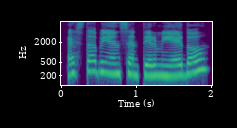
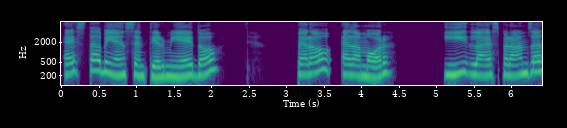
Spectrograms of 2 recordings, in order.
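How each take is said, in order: First: Miedo slurred toward mierdo; first shaky try at miedo, sounding like mierdo; Spanish read slowly, miedo blurred; mispronounced Spanish. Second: Está bien sentir miedo read slowly, miedo clearly as mi-E-do; slow, deliberate Spanish with a clean miedo; careful Spanish reread. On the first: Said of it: "let me repeat that". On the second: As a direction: read the Spanish again, taking care on miedo. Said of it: "let me read that again". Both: Real, not acted.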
